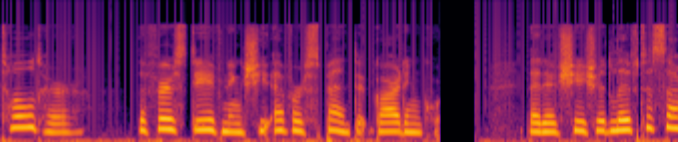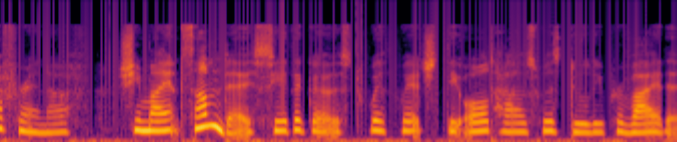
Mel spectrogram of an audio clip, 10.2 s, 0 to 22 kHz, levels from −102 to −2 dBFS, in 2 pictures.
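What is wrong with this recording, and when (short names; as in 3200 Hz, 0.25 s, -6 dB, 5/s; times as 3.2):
crackle 54/s -28 dBFS
1.62 gap 3 ms
3.29–3.56 gap 0.272 s
7.2 pop -7 dBFS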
